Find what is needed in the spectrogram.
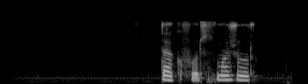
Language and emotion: Russian, neutral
